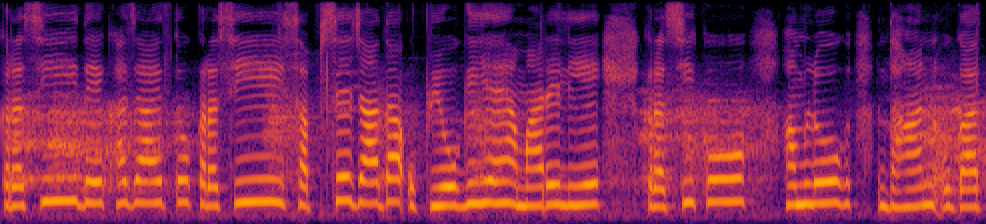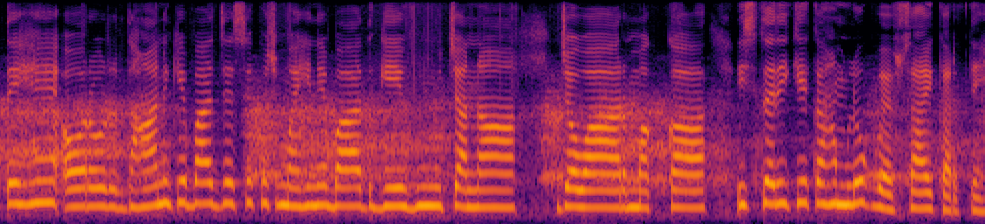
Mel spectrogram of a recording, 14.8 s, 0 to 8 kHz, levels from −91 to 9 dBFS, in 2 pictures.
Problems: background sounds at intervals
